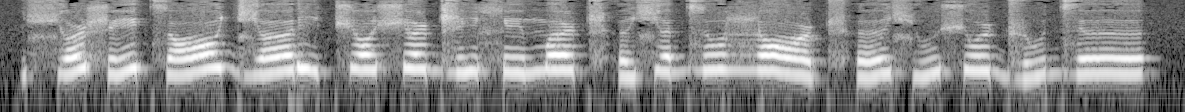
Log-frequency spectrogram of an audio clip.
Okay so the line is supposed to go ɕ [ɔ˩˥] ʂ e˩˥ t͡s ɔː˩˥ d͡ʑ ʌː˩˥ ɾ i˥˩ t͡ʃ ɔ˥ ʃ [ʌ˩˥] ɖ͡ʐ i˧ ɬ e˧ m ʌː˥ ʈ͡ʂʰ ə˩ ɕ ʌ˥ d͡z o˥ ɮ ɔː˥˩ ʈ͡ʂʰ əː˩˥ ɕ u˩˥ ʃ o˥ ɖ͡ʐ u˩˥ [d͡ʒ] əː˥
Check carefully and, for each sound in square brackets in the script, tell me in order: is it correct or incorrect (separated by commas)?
correct, incorrect, incorrect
